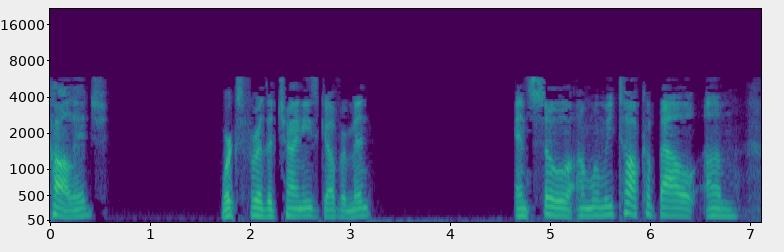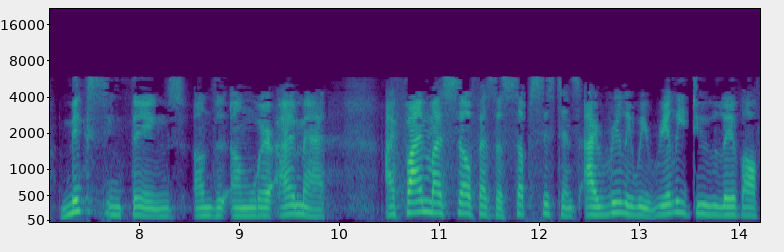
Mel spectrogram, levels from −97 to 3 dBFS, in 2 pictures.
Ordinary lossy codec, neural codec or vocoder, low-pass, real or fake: MP3, 24 kbps; codec, 16 kHz in and 24 kHz out, 0.4 kbps, LongCat-Audio-Codec, two codebook decoder; 7.2 kHz; fake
